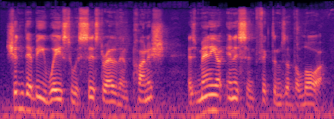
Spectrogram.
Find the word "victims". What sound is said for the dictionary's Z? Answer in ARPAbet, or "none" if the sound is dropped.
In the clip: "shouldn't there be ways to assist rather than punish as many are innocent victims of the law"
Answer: Z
